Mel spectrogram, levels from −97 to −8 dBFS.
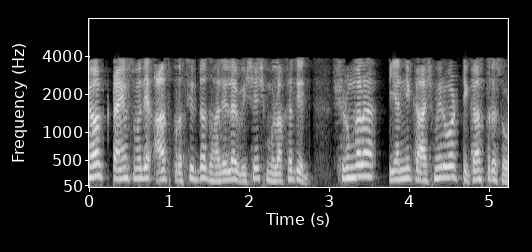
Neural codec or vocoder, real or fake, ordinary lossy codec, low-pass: none; real; AAC, 16 kbps; 7.2 kHz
